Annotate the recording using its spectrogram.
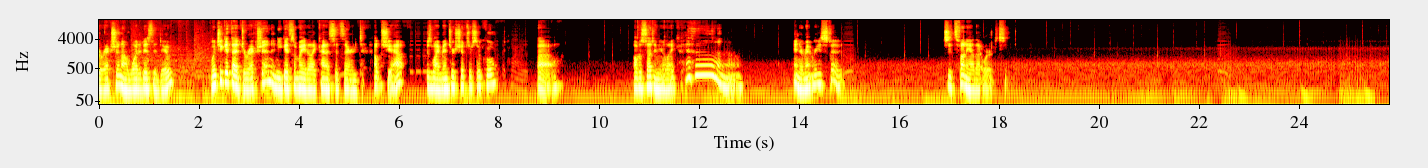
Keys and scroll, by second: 12.9 b, 13.3 d.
